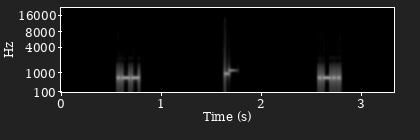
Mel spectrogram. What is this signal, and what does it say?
Morse code, heard as a keyed tone, about 50 wpm, 700 Hz. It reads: W L
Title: Single Letters 50wpm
